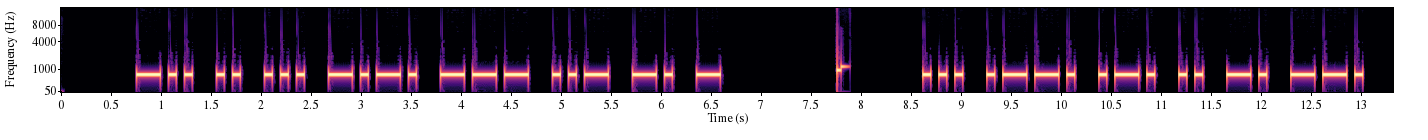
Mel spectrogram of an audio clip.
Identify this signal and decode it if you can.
Morse code, heard as a keyed tone, about 15 wpm, 700 Hz. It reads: DISCOUNT SPRING
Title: Sentences from Top 1200 Words - New Word Drill Alt - 15wpm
